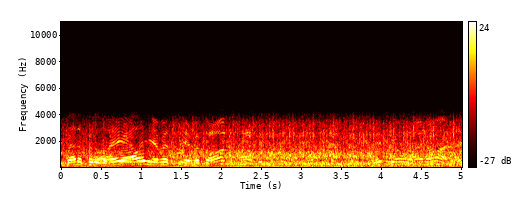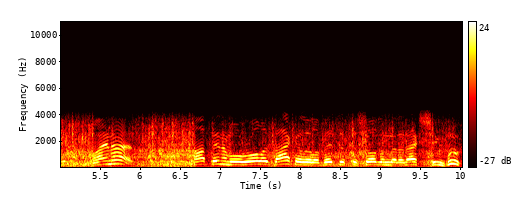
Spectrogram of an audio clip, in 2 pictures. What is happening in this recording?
Men talking and a large truck idling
